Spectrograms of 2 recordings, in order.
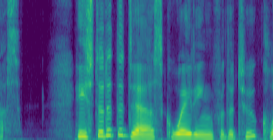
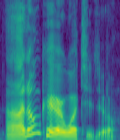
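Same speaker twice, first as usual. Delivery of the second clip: loud, dismissive cab driver; cabbie voice; 6 dB louder than usual. Acted. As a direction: shrug it off like a cabbie.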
